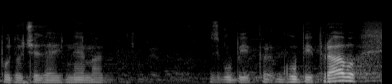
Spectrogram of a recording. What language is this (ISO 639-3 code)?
hrv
